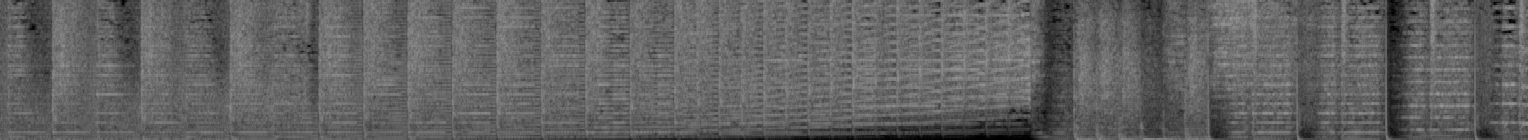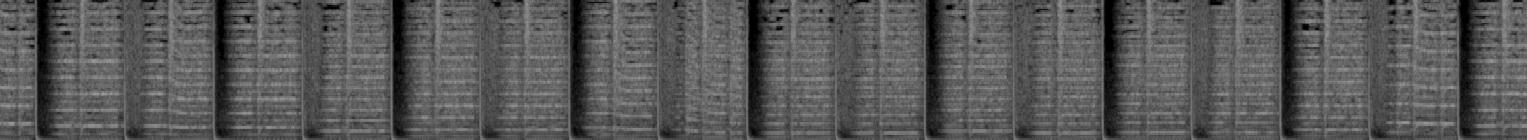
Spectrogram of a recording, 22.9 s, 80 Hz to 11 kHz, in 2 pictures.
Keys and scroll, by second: 9.3-14.2 typing.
